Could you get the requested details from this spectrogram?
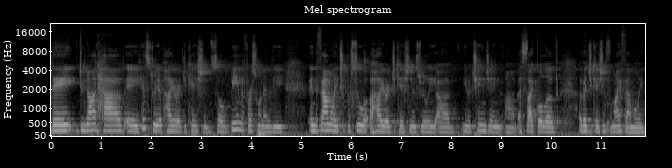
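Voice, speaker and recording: With noticeable background noise and audible room echo, a woman speaks at medium pitch and a fairly quick pace, her intonation fairly even. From Los Angeles, US (came from Mexico at 3). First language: Spanish. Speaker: college president candidate. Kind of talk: public forum talk.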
